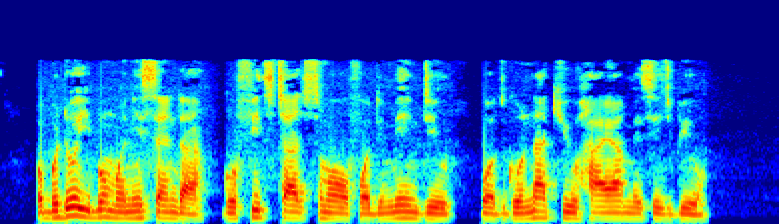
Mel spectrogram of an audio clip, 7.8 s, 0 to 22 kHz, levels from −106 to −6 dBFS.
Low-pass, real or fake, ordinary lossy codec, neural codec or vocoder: 7.2 kHz; real; MP3, 48 kbps; none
